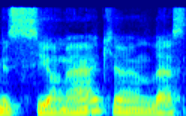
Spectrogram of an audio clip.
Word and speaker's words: Siamak: My first name is Sak and last name is Dean Pur.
